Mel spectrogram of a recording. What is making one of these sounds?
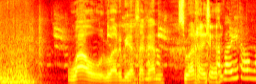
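A young woman speaks with animation into a clip-on microphone close by.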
